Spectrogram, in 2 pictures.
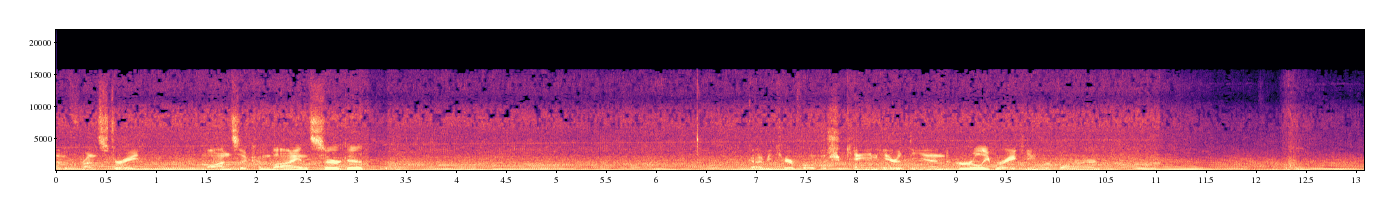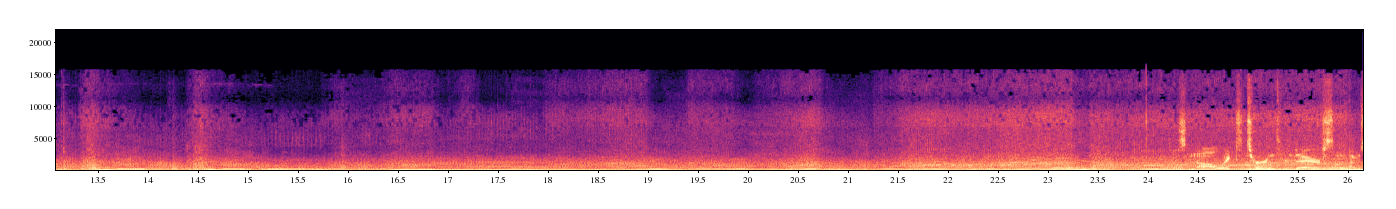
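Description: A racing car engine roars steadily, rising and falling in pitch as gears shift.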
